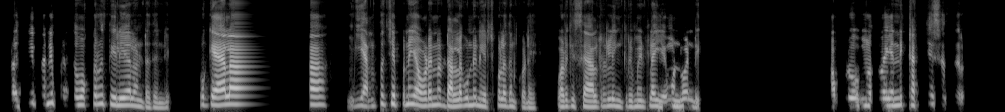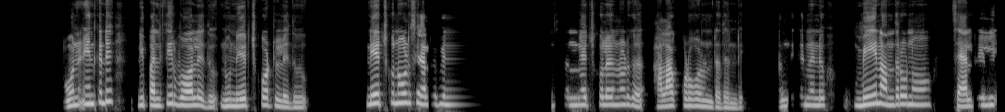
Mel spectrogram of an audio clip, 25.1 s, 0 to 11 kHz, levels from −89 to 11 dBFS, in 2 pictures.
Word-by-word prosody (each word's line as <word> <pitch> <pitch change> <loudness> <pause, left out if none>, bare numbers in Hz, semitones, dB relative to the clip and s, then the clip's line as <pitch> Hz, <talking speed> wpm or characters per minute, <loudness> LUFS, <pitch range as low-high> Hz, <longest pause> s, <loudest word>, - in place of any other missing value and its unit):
ప్రతి 195 +9 -7
పని 265 +3 -1
ప్రతి 220 0 -10
ఒక్కరికి 245 +3 -4
తెలియాలంటదండి. 175 -10 -1 0.5
ఒకేళ 225 +2 +7 1.0
ఆహ్, 230 0 +2 0.5
ఎంత 190 +1 -13
చెప్పినా 250 0 0
ఎవడన్నా 210 +3 +1
డల్లగుండి 195 +5 +2
నేర్చుకోలేదనుకోండి, 175 -7 -4 0.3
వాడికి 180 +2 -2
శాలరీలో 180 +3 0
ఇంక్రిమెంట్లు 175 +2 -3
అయ్యేముండవండి. 180 +3 -2 1.7
అప్పుడూ 215 - -4 0.2
మొత్తం 195 - -7
అయన్నీ 205 +2 +1
కట్ 215 - -1
చేసేత్తరు. 405 - -12 1.3
అవును. 205 +6 +3
ఎందుకంటే, 290 +5 +3 0.4
నీ - - +1
పని 205 -1 +5
తీరు 260 -1 +1
బాలేదు, 205 -5 +4
నువ్వు 190 +1 +2
నేర్చుకోటల్లేదు. 185 -6 0 0.9
నేర్చుకున్నోళ్ళకి 275 +1 +4
శాలరీ 235 -1 +3
పెంచుతారు. 225 -1 -3 1.1
అసలు 215 +1 -8
నేర్చుకోలేనోడుగ 225 -1 -1 0.3
అలా 185 +3 +4
కూడాగ 195 -2 -1 0.2
ఉంటదండి. 145 -3 -4 0.5
అందుకేనండి, 210 +3 -3 0.5
మేయినందరును 235 -1 +4 0.5
శాలరీలి 205 +4 +1
210 Hz, 95 wpm, -21 LUFS, 180-230 Hz, 1.7 s, ఒకేళ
